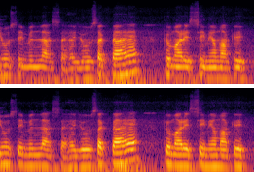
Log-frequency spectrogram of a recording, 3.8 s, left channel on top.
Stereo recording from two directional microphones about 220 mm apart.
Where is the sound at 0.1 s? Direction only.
50° left (ahead or behind).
